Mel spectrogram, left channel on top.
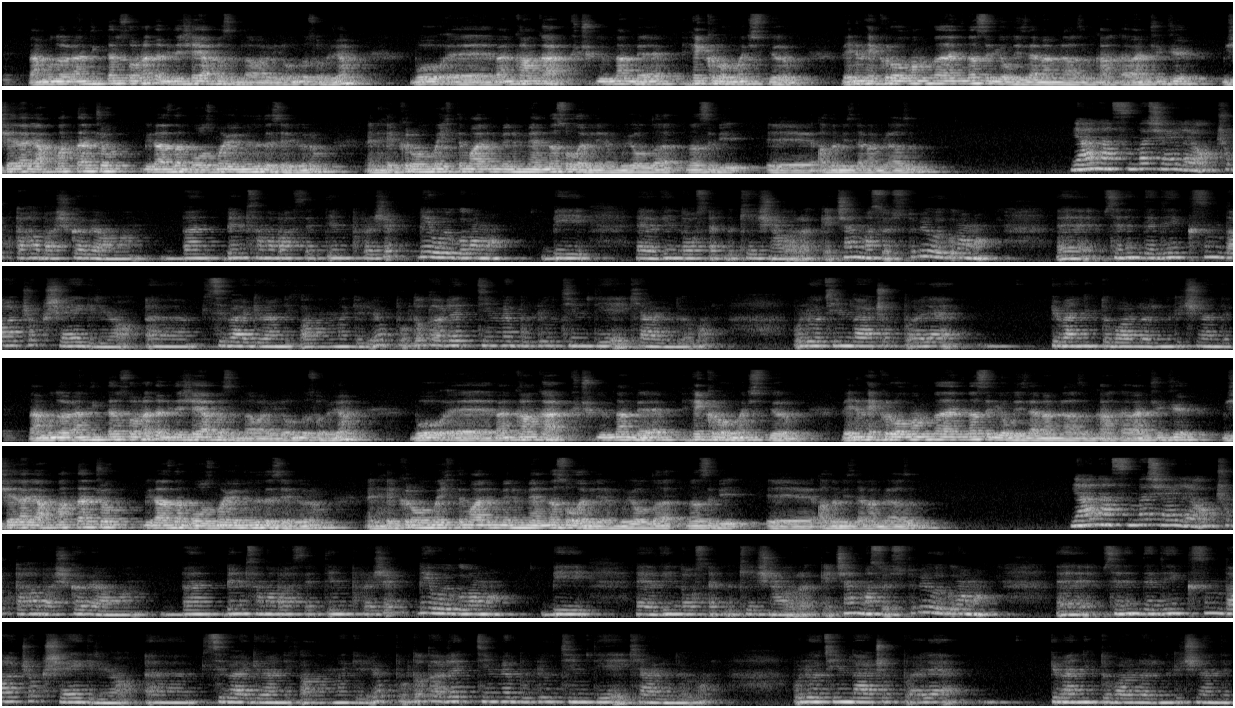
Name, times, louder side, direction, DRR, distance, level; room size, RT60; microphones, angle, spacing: voice 1, 0.3-3.5 4.1-8.0 8.4-11.9 12.2-15.6 15.9-21.6, equal, 5° left, -3 dB, 0.8 m, -16 dB
voice 2, 23.0-29.6 30.0-47.0 47.4-49.2, right 1 dB, 35° right, -6 dB, 0.9 m, -22 dB
3.8 x 2.4 x 3.8 m, 0.71 s
head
